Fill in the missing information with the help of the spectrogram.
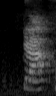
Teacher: জিভের সামনের অংশ উপরে গিয়ে শক্ত তালুর স্পর্শ করে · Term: তালব্য অন্তমূলীয়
